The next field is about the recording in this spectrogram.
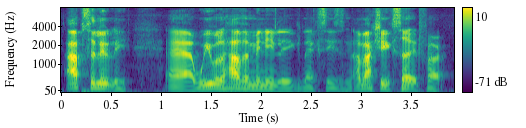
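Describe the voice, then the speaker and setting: A young man with a Waterford Irish accent, hosting a casual fantasy football livestream, chatting with viewers and answering comments with plenty of fillers and soft laughs. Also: mid-range voice, expressive, rapid-fire. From Ireland. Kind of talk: casual live-stream chat reading comments.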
